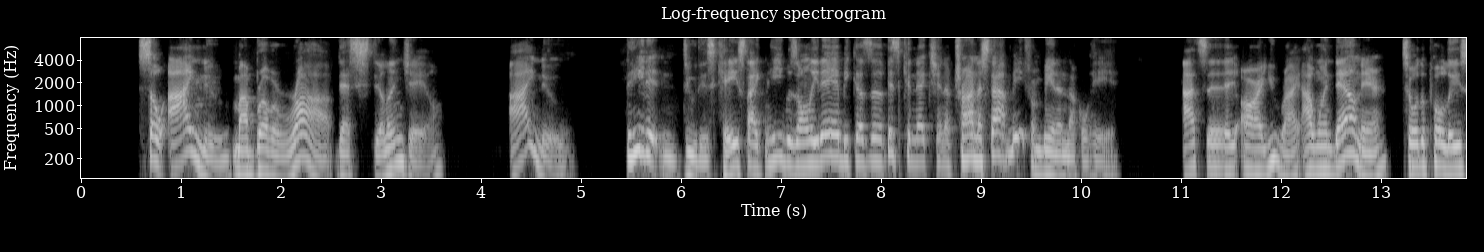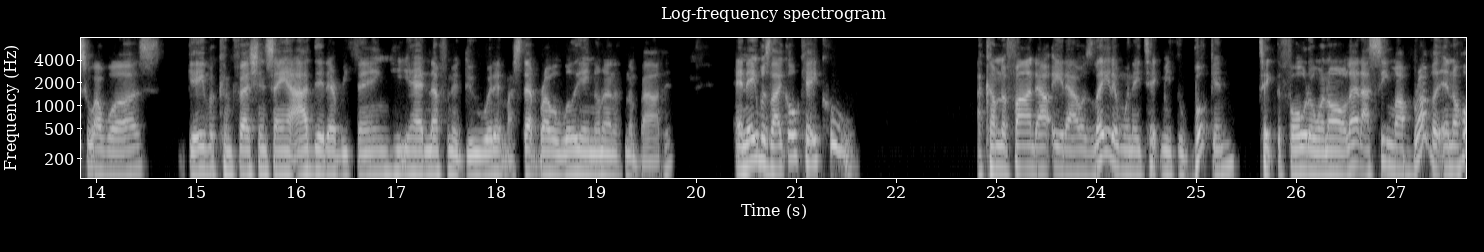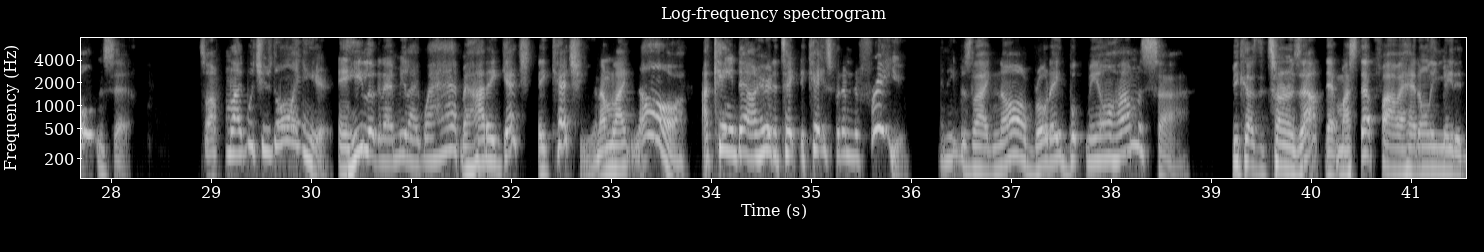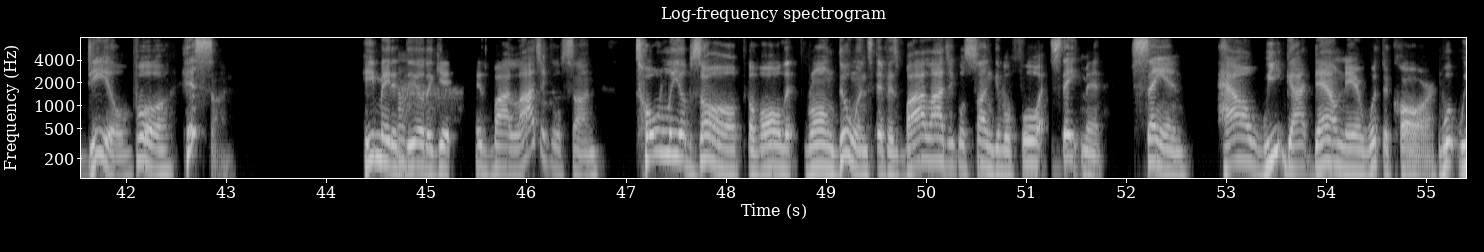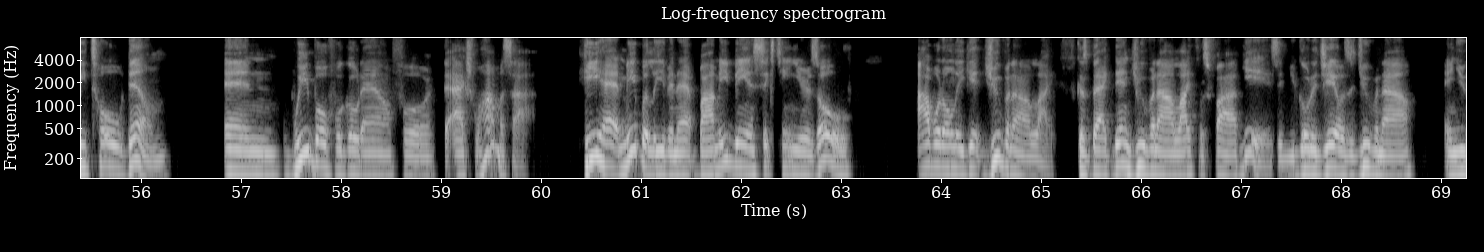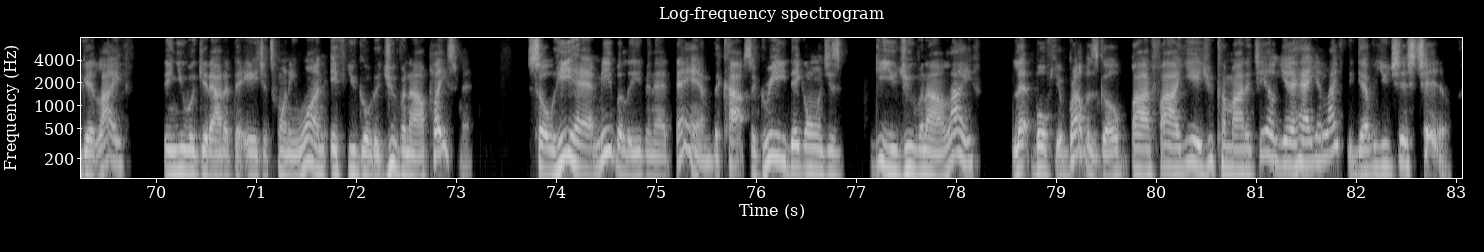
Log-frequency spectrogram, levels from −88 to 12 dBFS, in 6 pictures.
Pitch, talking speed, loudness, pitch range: 145 Hz, 225 wpm, -19 LUFS, 125-180 Hz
